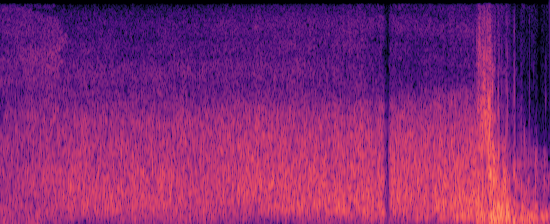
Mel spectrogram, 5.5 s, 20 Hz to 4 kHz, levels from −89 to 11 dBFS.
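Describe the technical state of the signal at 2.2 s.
At 2.2 s the signal is intact, with no dropout, glitch or distortion, only the narrow band of a call path that carries nothing above 4 kHz.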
